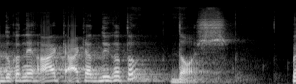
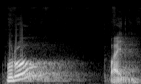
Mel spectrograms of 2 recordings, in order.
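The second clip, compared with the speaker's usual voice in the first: Propyne stretched very slowly, trailing softer; slowly drawn out; 3 dB quieter, much slower than usual. Shown as a demonstration. Teacher drilling the class on the name, slow and stretched. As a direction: give propyne slowly so they can repeat. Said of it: "তার মানে হলো কি?".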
